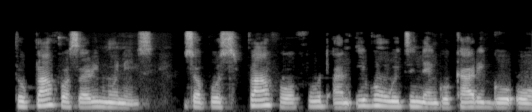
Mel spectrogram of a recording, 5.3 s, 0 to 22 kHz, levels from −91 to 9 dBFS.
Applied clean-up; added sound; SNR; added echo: neural mask model DeepFilterNet 3.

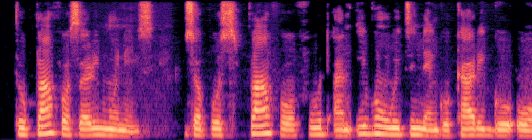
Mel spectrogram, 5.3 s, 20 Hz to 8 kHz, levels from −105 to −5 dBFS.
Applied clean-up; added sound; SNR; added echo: none; none; none; none.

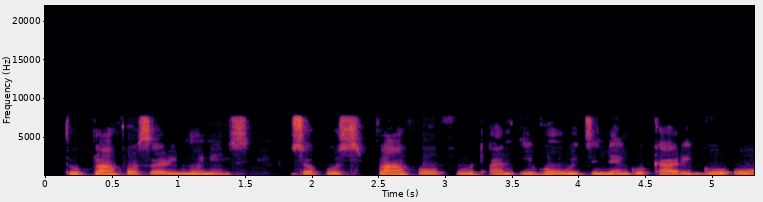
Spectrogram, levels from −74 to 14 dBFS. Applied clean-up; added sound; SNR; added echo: neural separator model SepFormer DNS4.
